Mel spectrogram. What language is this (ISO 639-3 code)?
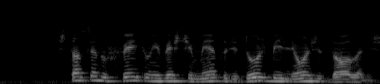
por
